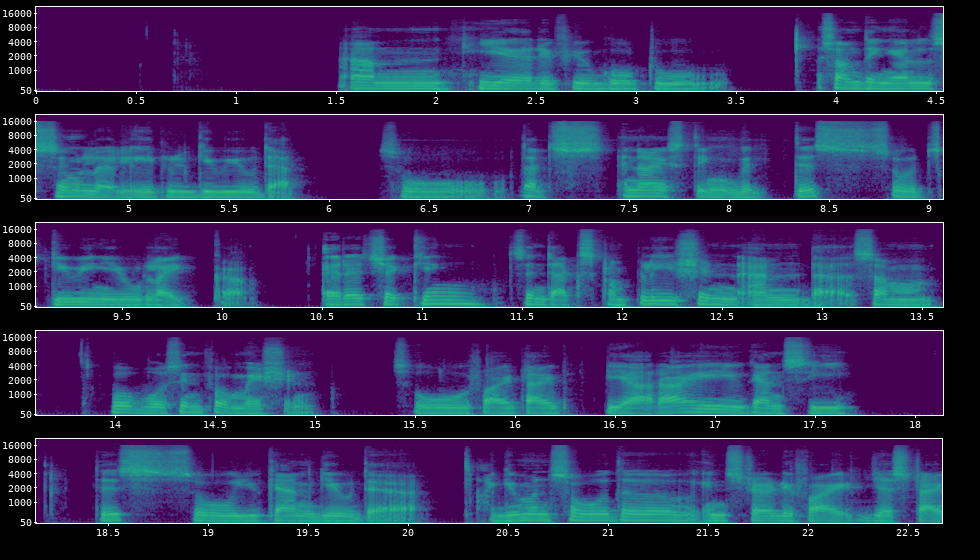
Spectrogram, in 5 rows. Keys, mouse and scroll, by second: 15.2-16.7 typing, 20.7-22.6 typing.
